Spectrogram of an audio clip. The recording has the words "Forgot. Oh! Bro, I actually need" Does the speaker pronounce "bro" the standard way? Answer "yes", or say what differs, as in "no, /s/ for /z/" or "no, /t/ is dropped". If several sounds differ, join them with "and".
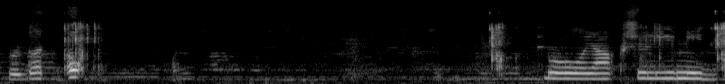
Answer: no, /ɹ/ is dropped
